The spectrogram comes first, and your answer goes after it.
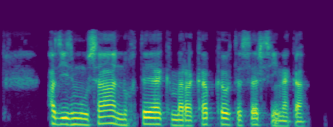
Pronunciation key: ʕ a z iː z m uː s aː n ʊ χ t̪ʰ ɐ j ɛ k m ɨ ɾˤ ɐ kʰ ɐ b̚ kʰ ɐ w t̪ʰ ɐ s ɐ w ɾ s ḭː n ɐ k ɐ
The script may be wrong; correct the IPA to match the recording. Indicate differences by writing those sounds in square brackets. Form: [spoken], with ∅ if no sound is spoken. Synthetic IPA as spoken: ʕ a z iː z m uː s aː n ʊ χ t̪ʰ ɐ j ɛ k m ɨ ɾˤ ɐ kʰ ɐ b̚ kʰ ɐ w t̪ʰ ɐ s ɐ [∅] ɾ s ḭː n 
